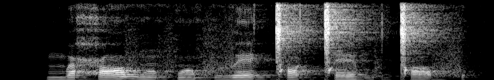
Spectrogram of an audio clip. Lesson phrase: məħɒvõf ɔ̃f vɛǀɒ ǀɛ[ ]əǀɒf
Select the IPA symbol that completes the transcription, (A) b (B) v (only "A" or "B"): A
